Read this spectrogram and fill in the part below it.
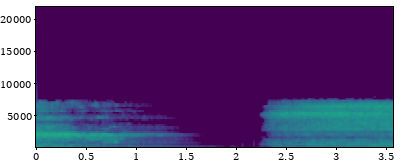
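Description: Audible breathing during a yoga pose: a long, airy exhale fades into a brief quiet, then a deep inhale follows, close to the microphone and with no talking.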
